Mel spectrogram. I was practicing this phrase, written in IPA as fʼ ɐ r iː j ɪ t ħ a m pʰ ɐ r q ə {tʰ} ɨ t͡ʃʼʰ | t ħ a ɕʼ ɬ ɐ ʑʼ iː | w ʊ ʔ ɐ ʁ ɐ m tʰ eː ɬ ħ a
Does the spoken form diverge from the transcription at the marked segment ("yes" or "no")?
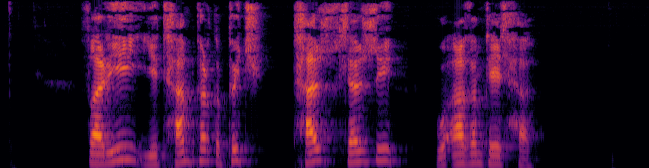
yes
